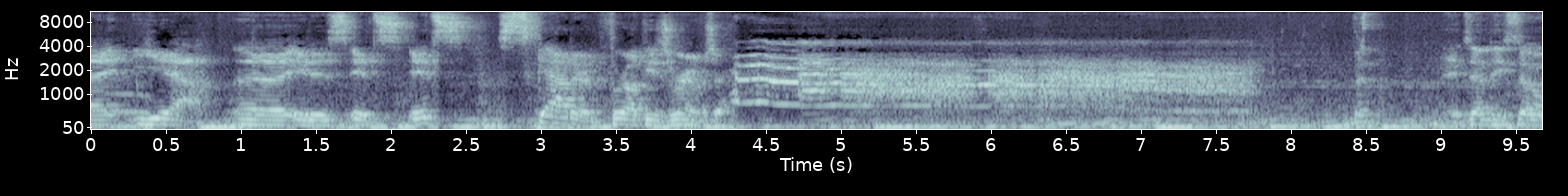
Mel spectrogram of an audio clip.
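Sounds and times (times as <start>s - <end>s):
speech: 0.0s - 4.5s, 9.2s - 9.6s
high strained scream: 4.2s - 7.9s.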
